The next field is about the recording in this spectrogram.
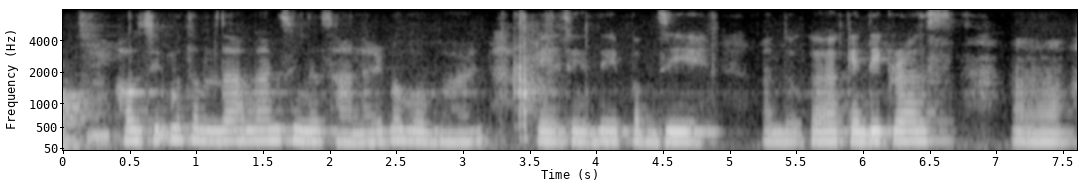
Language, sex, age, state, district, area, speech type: Manipuri, female, 30-45, Manipur, Thoubal, rural, spontaneous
